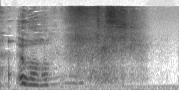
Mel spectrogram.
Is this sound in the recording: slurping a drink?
no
